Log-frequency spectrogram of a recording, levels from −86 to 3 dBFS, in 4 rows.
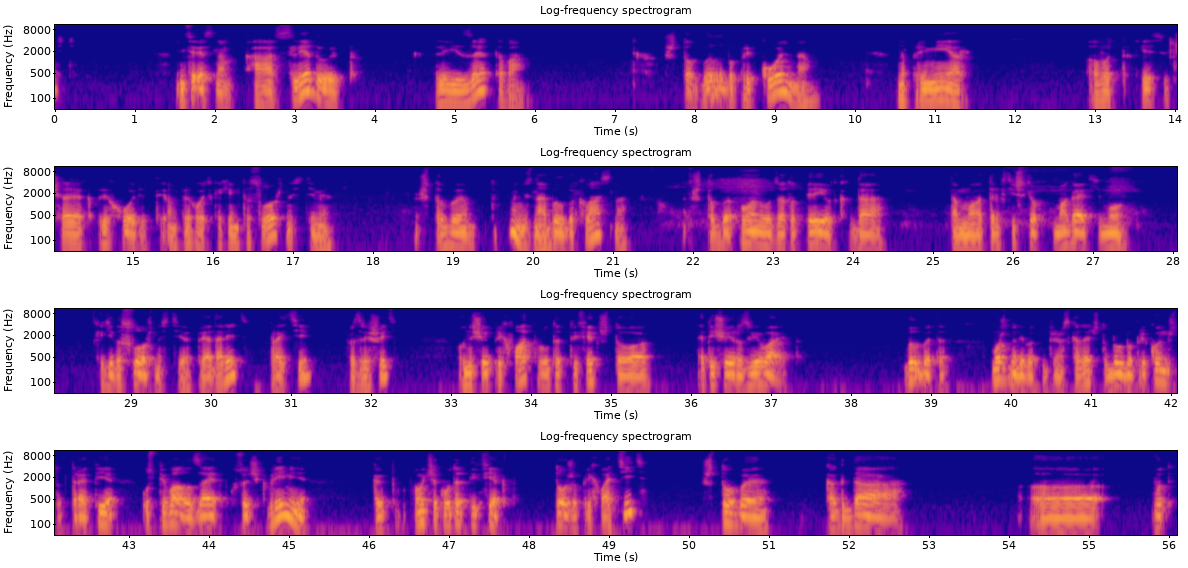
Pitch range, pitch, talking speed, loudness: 75-95 Hz, 80 Hz, 90 wpm, -26 LUFS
